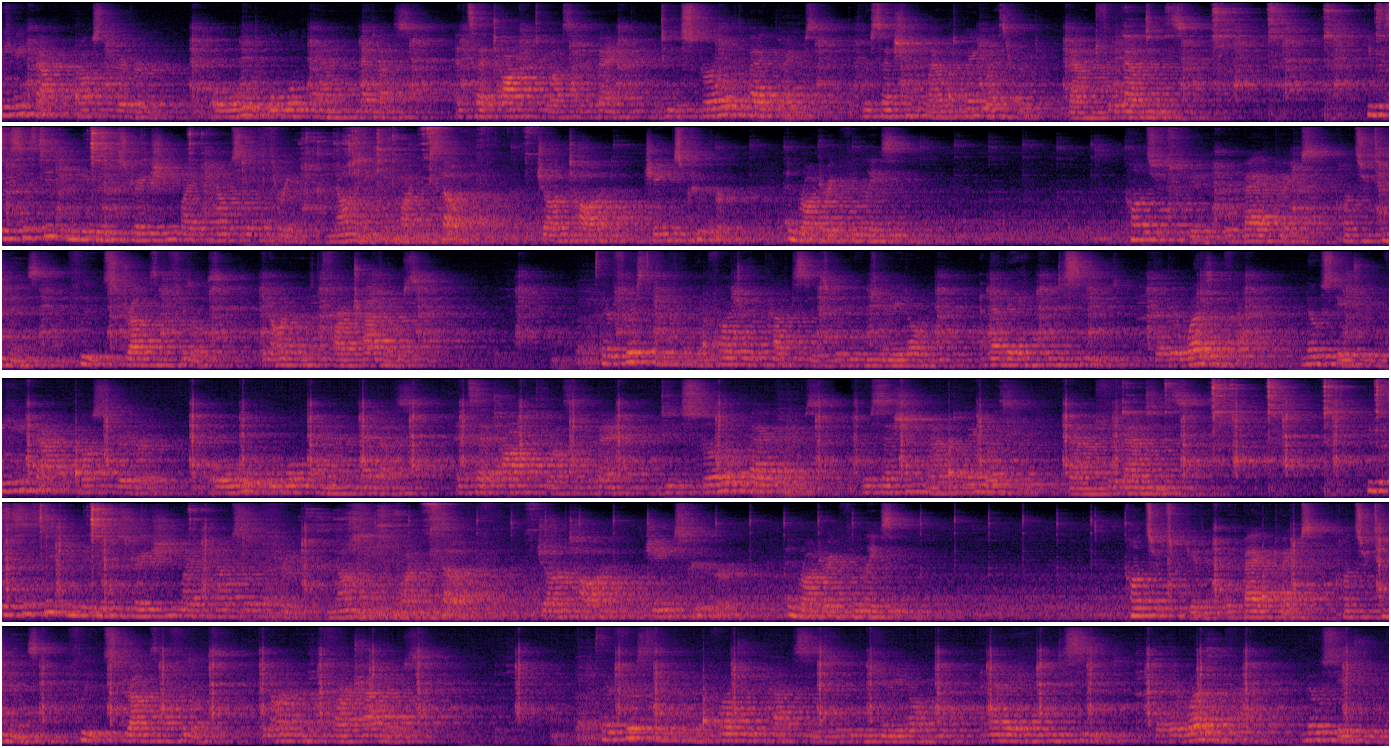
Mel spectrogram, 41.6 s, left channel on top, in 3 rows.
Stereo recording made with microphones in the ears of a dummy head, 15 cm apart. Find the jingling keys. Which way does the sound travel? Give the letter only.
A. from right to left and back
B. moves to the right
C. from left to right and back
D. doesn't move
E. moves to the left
E.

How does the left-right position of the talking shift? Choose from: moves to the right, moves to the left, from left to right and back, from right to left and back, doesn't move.
from left to right and back.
